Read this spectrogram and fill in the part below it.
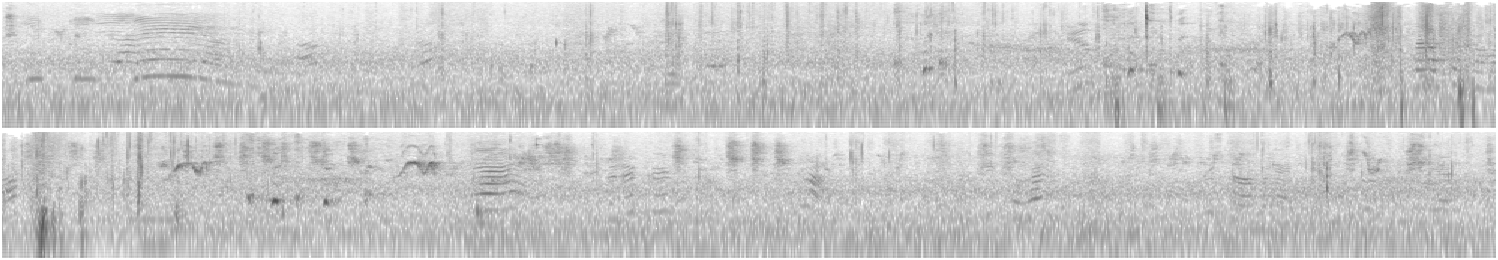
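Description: A goat chews and munches on banana peel close by.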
